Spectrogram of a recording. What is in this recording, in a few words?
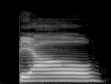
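"biao", Chinese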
